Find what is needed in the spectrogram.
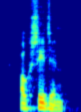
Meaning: oxygen (chemical element)
- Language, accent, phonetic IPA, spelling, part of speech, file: Catalan, Valencia, [okˈsi.d͡ʒen], oxigen, noun, LL-Q7026 (cat)-oxigen.wav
